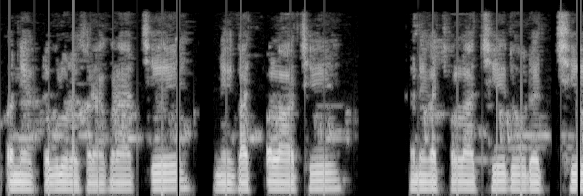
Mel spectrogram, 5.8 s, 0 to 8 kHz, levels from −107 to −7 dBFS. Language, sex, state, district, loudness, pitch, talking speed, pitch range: Bengali, male, West Bengal, Jhargram, -24 LUFS, 110 Hz, 115 wpm, 110-115 Hz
